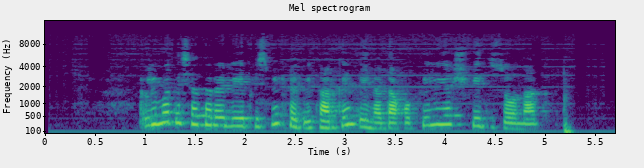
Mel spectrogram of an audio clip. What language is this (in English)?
Georgian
